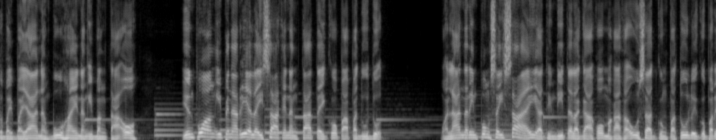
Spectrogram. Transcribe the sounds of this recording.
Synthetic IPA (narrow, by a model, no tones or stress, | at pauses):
ɐbɐjbɐjanɐŋbuːɦɐjnɐŋʔɪbaŋt̪a̰ːʔo̞ | jʊnpo̞ʔɐŋɪpɪnɐɾɛɐlɐjsaːkɛnɐŋt̪aːt̪ɐjko̞paːpɐd̪uːd̪ʊt̪̚ | wʔɐ̰laːnɐɾɪnpoŋsɐjsajɐt̪̚hɪnd̪iːt̪ɐlɐɡaʔɐko̞mɐkaːkɐʔuːsɐd̪̚kʊŋpɐt̪uːlojkopɐɾɪ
